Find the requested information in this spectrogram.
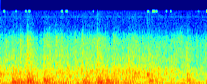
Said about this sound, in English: And meanwhile, on shore, another danger threatens the storm-tossed Juanita. Seeking protection from the hurricane's fury in the lee of a huge mass of rock is the villainous Pete Escobar.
